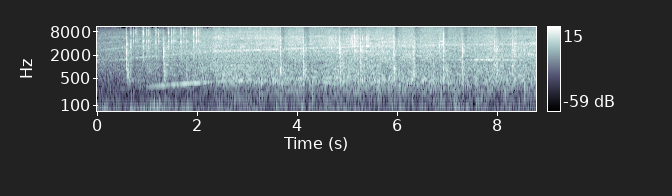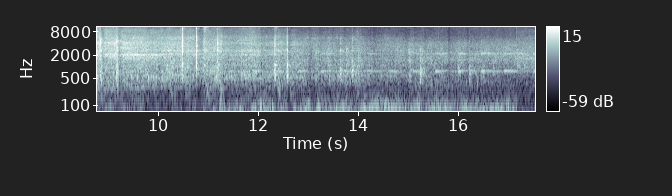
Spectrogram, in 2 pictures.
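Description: Ichibata Electric Railway electric train pulling out: the traction motor whine climbs in pitch as it accelerates, with the wheels clicking over rail joints. A heavier rumble builds about two-thirds of the way through, and a steady tone joins at the same time.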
